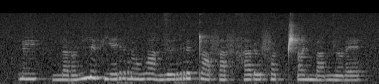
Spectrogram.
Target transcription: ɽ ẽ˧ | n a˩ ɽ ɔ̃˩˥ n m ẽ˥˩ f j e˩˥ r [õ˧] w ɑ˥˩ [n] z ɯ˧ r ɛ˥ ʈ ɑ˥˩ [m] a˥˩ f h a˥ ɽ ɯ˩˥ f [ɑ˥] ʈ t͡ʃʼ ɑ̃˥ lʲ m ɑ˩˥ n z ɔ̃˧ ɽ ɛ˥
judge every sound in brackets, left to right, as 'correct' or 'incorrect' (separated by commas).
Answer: incorrect, correct, incorrect, correct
